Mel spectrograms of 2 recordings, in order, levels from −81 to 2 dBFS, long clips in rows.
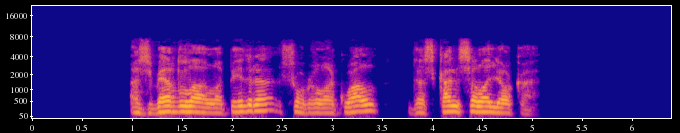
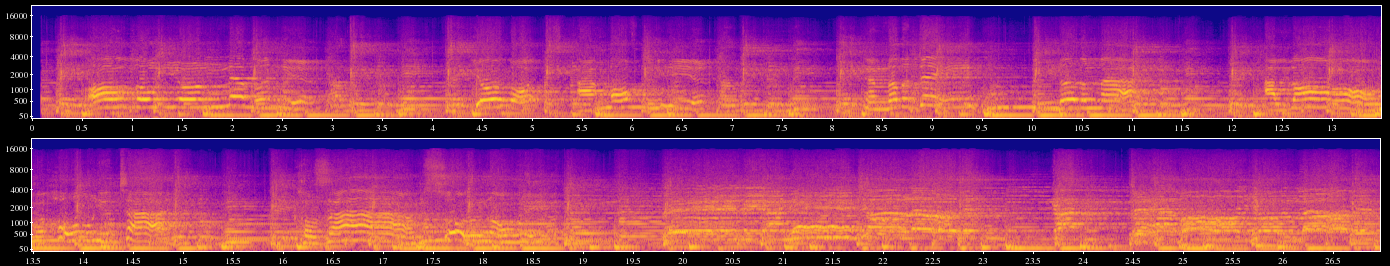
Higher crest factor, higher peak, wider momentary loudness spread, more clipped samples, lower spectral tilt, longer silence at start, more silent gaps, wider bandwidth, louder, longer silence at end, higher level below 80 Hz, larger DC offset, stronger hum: first, 18 dB vs 12 dB; about the same, -2 dBFS vs 0 dBFS; first, 12 LU vs 7 LU; neither; about the same, -6 dB/octave vs -5.5 dB/octave; first, 1 s vs 0.1 s; first, 3.61-3.75 s vs none; second, 7.8 kHz vs 16 kHz; second, -17 LUFS vs -12 LUFS; first, 1.4 s vs 0 s; second, -58 dBFS vs -24 dBFS; neither; neither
